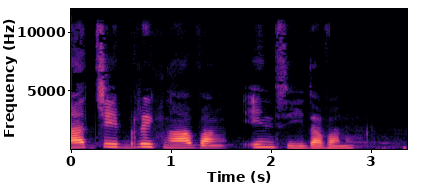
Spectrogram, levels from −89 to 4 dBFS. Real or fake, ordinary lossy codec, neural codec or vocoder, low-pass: real; AAC, 64 kbps; none; 10.8 kHz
